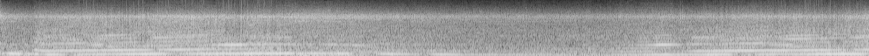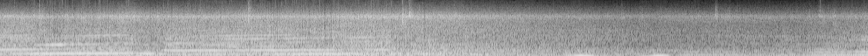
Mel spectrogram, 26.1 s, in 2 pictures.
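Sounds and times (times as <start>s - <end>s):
car engine accelerating: 0.0s - 26.0s
wind and road noise hiss: 14.5s - 26.0s.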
